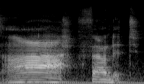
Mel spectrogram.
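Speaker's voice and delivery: ordinary talk, nothing marked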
